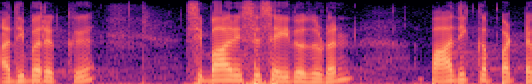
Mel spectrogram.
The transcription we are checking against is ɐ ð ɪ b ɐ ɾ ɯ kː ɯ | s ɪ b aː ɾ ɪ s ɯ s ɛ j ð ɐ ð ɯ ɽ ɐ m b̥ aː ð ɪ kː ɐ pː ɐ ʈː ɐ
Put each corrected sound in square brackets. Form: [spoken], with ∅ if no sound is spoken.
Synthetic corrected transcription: ɐ ð ɪ b ɐ ɾ ɯ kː ɯ | s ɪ b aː ɾ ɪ s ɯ s ɛ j ð ɐ ð ɯ ɽ ɐ [n] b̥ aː ð ɪ kː ɐ pː ɐ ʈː ɐ

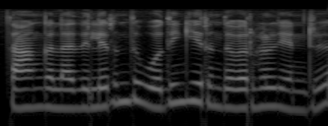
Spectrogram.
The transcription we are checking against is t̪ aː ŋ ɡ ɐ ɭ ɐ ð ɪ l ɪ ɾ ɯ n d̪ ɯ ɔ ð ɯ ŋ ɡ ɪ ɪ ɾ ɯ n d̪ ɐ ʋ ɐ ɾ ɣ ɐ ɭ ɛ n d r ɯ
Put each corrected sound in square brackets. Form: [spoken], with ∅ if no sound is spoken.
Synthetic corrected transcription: t̪ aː ŋ ɡ ɐ ɭ ɐ ð ɪ l ɪ ɾ ɯ n d̪ ɯ ɔ ð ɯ ŋ ɡ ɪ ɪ ɾ ɯ n d̪ ɐ ʋ ɐ ɾ ɣ ɐ ɭ ɛ n d r ɯ

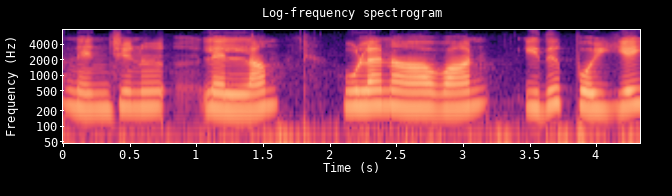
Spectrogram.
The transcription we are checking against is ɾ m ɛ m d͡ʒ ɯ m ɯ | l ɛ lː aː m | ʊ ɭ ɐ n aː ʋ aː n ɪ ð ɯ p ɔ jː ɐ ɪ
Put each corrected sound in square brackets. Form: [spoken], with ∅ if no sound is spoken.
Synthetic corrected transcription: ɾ [n] ɛ [ɲ] d͡ʒ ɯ [n] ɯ | l ɛ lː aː m | ʊ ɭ ɐ n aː ʋ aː n ɪ ð ɯ p ɔ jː ɐ ɪ

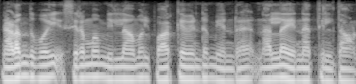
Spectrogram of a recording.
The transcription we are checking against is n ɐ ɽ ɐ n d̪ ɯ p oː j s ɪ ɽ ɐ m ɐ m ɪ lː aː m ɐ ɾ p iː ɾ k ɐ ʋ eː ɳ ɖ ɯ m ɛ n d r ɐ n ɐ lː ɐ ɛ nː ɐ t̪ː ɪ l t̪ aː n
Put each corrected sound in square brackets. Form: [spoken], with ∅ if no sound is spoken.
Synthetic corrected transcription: n ɐ ɽ ɐ n d̪ ɯ p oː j s ɪ [ɾ] ɐ m ɐ m ɪ lː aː m ɐ [l] p [aː] ɾ k ɐ ʋ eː ɳ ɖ ɯ m ɛ n d r ɐ n ɐ lː ɐ ɛ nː ɐ t̪ː ɪ l t̪ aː n

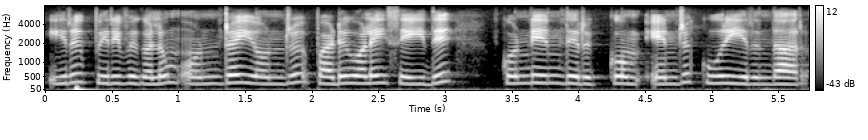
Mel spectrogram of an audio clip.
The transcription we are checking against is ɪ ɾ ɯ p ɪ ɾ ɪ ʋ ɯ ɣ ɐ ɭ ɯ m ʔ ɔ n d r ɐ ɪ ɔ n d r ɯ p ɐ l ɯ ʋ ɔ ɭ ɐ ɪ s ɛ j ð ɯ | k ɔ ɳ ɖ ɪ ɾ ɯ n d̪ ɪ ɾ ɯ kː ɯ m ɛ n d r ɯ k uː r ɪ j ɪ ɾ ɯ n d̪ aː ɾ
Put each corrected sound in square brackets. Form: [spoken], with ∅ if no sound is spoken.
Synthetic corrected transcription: ɪ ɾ ɯ p ɪ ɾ ɪ ʋ ɯ ɣ ɐ ɭ ɯ m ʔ ɔ n d r ɐ ɪ ɔ n d r ɯ p ɐ [ɽ] ɯ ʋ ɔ ɭ ɐ ɪ s ɛ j ð ɯ | k ɔ ɳ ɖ ɪ ɾ ɯ n d̪ ɪ ɾ ɯ kː ɯ m ɛ n d r ɯ k uː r ɪ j ɪ ɾ ɯ n d̪ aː ɾ

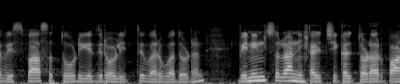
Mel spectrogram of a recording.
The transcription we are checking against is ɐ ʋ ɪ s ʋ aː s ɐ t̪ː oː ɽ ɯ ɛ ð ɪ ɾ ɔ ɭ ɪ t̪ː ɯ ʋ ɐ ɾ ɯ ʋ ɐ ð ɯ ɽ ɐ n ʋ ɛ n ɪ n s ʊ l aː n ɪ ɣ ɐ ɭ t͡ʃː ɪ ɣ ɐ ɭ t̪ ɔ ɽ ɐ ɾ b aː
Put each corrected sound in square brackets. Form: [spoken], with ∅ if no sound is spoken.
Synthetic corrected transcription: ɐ ʋ ɪ s ʋ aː s ɐ t̪ː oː ɽ ɯ ɛ ð ɪ ɾ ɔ ɭ ɪ t̪ː ɯ ʋ ɐ ɾ ɯ ʋ ɐ ð ɯ ɽ ɐ n ʋ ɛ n ɪ n s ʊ l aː n ɪ ɣ ɐ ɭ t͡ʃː ɪ ɣ ɐ ɭ t̪ ɔ ɽ ɐ ɾ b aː

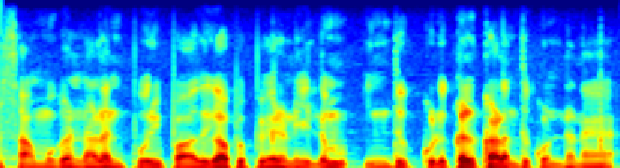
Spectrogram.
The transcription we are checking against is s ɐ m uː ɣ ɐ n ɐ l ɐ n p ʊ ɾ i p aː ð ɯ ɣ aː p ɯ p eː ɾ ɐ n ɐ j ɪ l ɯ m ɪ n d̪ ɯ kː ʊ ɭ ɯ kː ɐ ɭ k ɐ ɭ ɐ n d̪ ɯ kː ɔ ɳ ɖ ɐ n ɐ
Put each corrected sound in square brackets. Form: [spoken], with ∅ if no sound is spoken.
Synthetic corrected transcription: s ɐ m uː ɣ ɐ n ɐ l ɐ n p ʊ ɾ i p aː ð ɯ ɣ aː p ɯ p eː ɾ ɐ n ɐ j ɪ l ɯ m ɪ n d̪ ɯ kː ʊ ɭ ɯ kː ɐ ɭ k ɐ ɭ ɐ n d̪ ɯ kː ɔ ɳ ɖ ɐ n ɐ

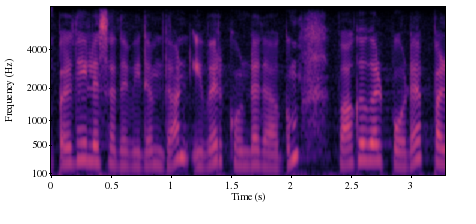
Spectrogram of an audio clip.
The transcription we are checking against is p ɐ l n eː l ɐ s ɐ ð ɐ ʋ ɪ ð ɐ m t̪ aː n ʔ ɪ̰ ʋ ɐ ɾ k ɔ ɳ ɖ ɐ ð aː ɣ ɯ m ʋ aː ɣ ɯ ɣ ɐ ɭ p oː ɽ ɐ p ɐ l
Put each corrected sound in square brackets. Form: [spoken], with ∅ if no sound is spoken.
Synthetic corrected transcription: p ɐ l n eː l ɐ s ɐ ð ɐ ʋ ɪ ð ɐ m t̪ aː n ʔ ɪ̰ ʋ ɐ ɾ k ɔ ɳ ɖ ɐ ð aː ɣ ɯ m ʋ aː ɣ ɯ ɣ ɐ ɭ p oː ɽ ɐ p ɐ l

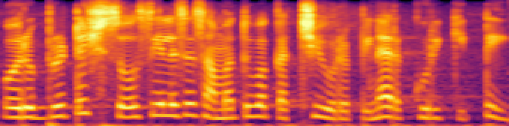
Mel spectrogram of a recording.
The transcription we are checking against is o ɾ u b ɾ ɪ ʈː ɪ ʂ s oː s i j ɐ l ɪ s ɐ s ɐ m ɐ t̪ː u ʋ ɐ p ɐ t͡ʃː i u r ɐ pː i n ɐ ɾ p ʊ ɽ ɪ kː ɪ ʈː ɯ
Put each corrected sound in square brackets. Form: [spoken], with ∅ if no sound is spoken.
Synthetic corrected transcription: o ɾ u b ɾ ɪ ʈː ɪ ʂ s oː s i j ɐ l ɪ s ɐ s ɐ m ɐ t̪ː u ʋ ɐ [k] ɐ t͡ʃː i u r ɐ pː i n ɐ ɾ [k] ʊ [r] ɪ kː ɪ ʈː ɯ

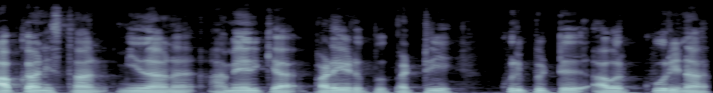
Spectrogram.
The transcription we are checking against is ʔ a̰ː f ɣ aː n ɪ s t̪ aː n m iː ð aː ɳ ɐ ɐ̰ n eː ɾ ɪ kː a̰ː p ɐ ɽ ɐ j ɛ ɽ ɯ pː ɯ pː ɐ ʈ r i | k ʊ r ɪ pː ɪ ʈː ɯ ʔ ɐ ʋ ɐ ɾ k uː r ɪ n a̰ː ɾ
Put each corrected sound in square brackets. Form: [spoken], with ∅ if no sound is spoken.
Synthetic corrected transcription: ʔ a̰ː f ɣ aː n ɪ s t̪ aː n m iː ð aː [n] ɐ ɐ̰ [m] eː ɾ ɪ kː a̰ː p ɐ ɽ ɐ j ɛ ɽ ɯ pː ɯ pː ɐ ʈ r i | k ʊ r ɪ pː ɪ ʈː ɯ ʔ ɐ ʋ ɐ ɾ k uː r ɪ n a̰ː ɾ

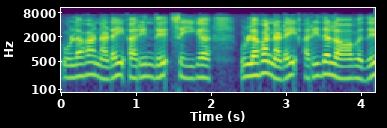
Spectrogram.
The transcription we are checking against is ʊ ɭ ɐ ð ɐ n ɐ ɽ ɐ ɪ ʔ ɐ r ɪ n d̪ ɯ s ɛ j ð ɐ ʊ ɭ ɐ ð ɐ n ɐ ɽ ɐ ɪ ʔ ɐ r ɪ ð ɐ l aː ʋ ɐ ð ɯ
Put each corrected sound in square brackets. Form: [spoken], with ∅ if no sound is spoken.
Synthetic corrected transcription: ʊ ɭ ɐ [ɣ] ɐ n ɐ ɽ ɐ ɪ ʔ ɐ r ɪ n d̪ ɯ s ɛ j [ɣ] ɐ ʊ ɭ ɐ [ɣ] ɐ n ɐ ɽ ɐ ɪ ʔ ɐ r ɪ ð ɐ l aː ʋ ɐ ð ɯ

